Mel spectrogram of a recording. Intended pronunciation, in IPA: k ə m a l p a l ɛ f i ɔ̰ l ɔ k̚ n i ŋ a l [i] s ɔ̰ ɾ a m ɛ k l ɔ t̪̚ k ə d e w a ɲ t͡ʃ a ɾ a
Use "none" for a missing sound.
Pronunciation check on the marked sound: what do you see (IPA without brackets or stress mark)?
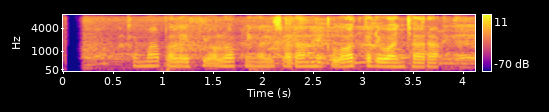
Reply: i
